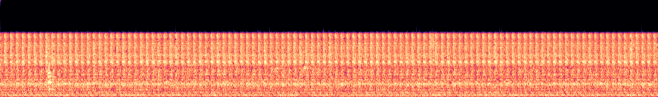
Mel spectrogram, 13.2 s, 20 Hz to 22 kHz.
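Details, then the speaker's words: 1956 Whirlpool Imperial washer during final spin: steady drone with an uneven light knock about 85 times a minute. The loose, improperly refitted rear motor access plate is knocking, but it does not affect operation. "about that knocking the sound that you hear that is actually the rear plate of the machine that says I never managed to get the motor access plate fitted back on properly from this machine"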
